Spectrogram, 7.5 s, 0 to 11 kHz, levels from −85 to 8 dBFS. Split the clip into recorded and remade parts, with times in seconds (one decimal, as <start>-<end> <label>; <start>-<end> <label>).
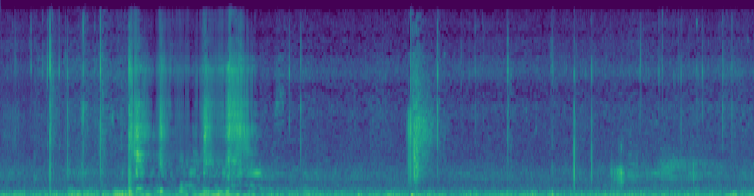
0.0-1.3 recorded; 1.3-2.6 remade; 2.6-7.5 recorded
